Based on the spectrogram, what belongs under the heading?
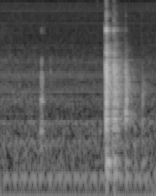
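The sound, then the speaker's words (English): A person takes a big sip from a glass, with a faint early tap and then a short cluster of clinks and slurps, against a low steady hum. No one speaks. “Needed another big sip.”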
